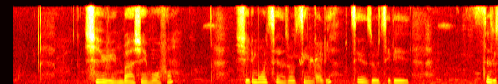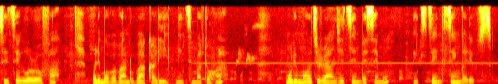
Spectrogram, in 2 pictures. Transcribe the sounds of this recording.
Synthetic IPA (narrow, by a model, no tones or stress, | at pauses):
ʃiːnriːmbaʃiβofu | ʃilimociːnzociːŋɡa̰li | t͡siːnzu | t͡siːnzot͡sit͡seɡo̞lo̞fa | mulimoβaβaːnduβakalinit͡simato̞xa | mulimociɾaːɲɟit͡siːmbe̞se̞mu | nii̥t͡siːndit͡siːŋɡaliβusi̥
